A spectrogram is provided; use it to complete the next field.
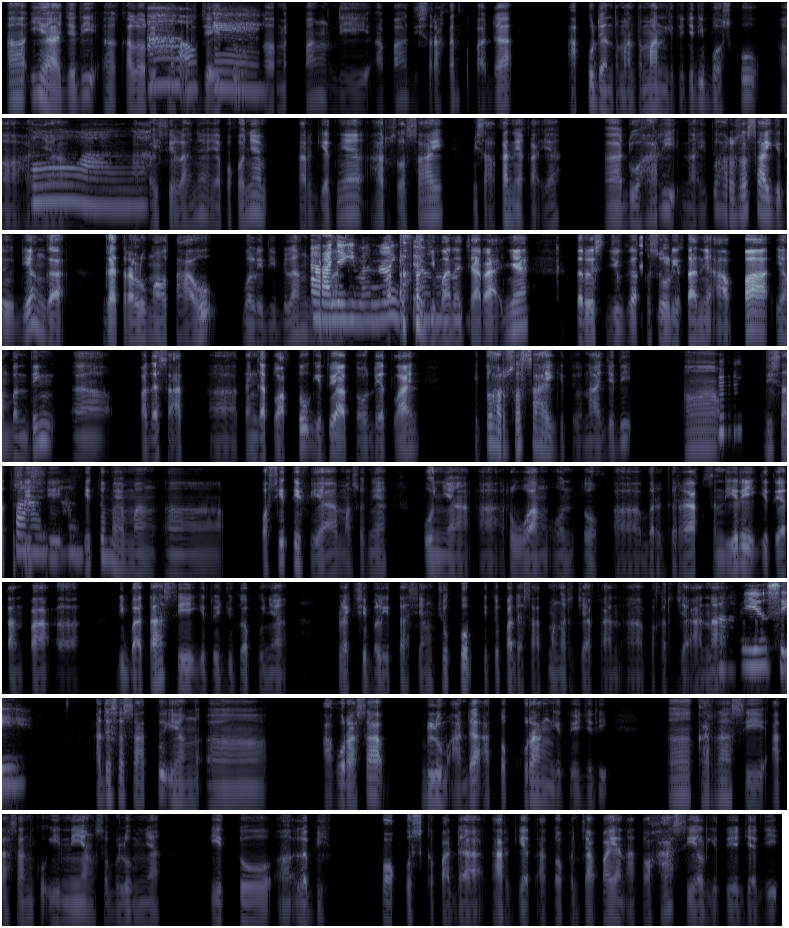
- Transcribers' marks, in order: other background noise; chuckle; in English: "deadline"
- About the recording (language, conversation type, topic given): Indonesian, podcast, Menurut kamu, seperti apa peran atasan yang baik?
